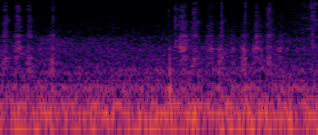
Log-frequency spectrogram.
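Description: Edge of a poker chip scraping the coating off a paper scratch-off lottery ticket, in short strokes.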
